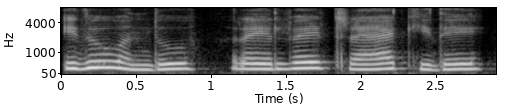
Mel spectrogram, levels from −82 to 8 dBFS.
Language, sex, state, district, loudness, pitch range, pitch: Kannada, female, Karnataka, Bidar, -13 LUFS, 230-260 Hz, 240 Hz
